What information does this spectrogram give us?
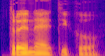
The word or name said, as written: trenetico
